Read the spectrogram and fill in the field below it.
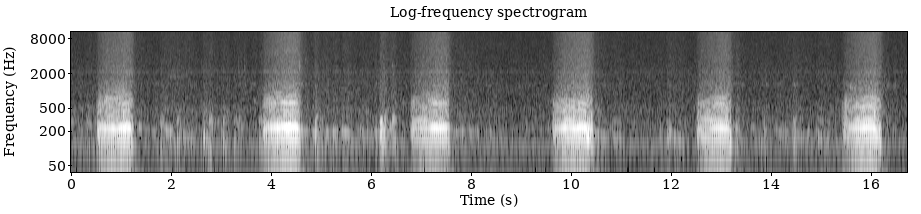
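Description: Regular rumbling snores about every three seconds, roughly 20 per minute, with quiet breathing between.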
